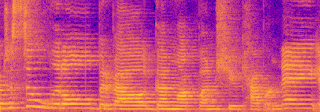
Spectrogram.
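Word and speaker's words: Gundlach Bundschu: shared with me that the best way to remember how to actually pronounce it is to picture a gun a lock a bun hopefully a cinnamon bun in a shoe so just a little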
